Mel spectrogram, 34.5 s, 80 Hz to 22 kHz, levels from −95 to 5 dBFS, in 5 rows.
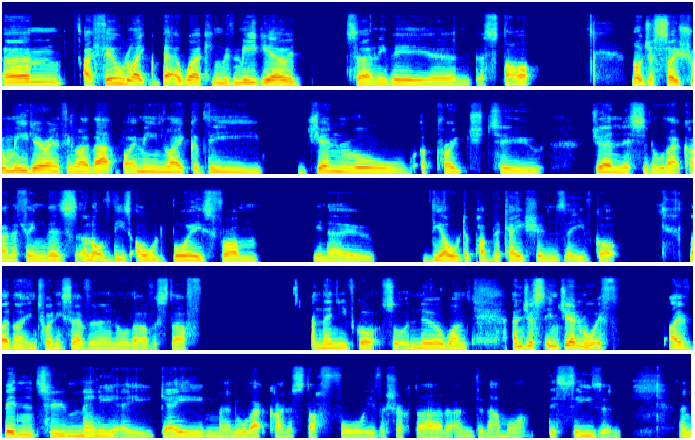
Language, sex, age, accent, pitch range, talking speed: English, male, 30-49, British, 85-105 Hz, 160 wpm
